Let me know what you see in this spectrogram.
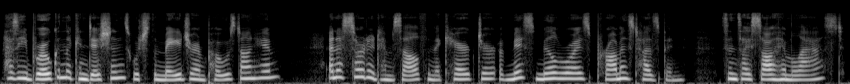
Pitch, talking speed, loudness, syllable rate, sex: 250 Hz, 190 wpm, -18 LUFS, 5.7 syllables/s, female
